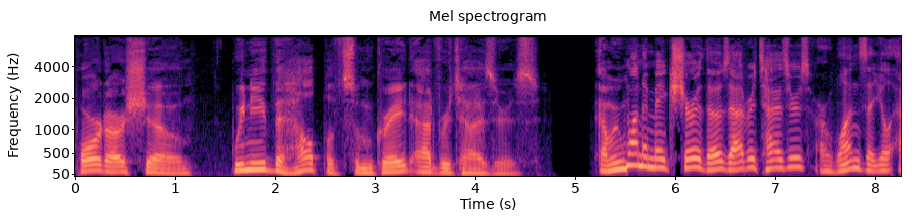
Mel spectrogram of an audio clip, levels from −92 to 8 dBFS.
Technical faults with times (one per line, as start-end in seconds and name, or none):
0.00-5.52 wrong sample rate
